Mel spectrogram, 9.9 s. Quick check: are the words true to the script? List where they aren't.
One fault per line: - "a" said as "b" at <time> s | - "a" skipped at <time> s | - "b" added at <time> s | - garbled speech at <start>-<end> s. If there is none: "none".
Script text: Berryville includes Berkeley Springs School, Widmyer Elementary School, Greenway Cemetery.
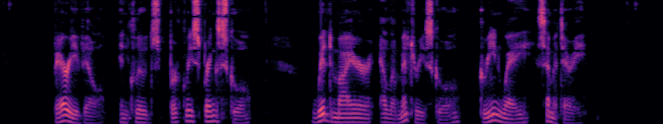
none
